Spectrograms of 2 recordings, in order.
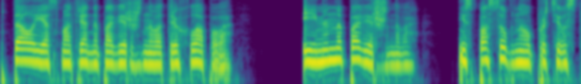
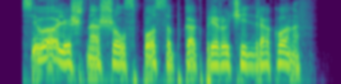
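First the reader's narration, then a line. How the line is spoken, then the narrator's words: Answered with a snort. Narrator (Russian): ответил Оливер и хмыкнул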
